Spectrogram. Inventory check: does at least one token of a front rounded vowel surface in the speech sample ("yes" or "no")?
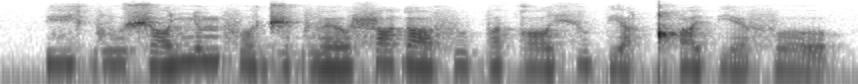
yes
